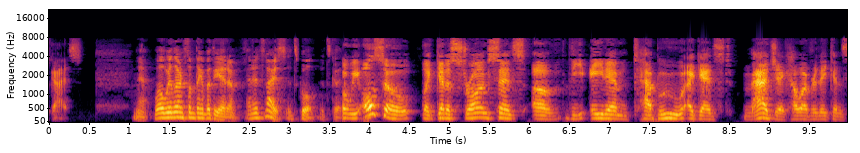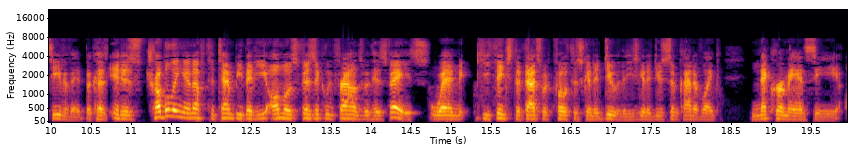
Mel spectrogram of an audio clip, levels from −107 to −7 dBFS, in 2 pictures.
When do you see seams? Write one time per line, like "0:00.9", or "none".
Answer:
0:10.7
0:15.3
